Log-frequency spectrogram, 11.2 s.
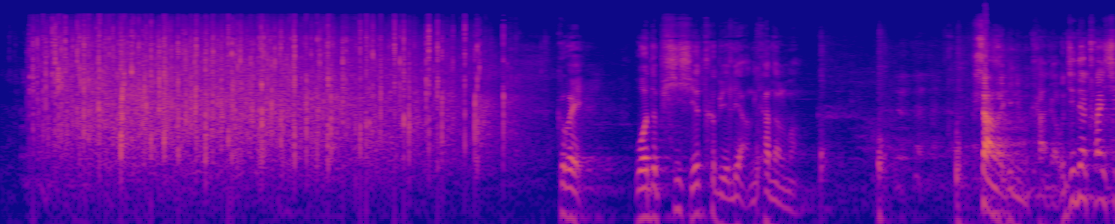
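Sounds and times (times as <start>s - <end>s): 
audience applause: 0.0s - 5.4s
speech: 5.6s - 8.2s, 9.8s - 11.1s
laughter: 8.6s - 9.7s.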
